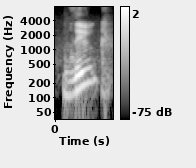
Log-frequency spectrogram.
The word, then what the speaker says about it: Luke: He says, "Luke rhymes with Duke."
